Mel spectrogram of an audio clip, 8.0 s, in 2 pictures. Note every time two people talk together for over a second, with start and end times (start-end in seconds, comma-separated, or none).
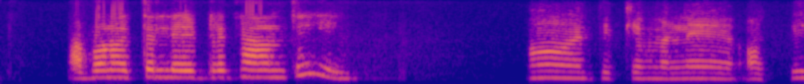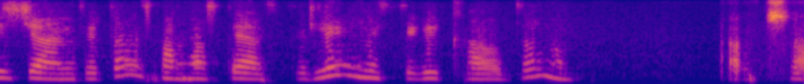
none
